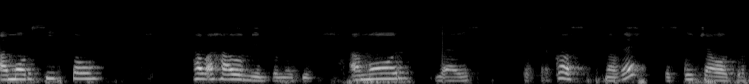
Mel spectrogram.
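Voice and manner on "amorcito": put-on childlike voice, higher and louder. Demonstrating how one says a pet name, in a childlike voice. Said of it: "bajo mi entonación... hago una voz infantil".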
